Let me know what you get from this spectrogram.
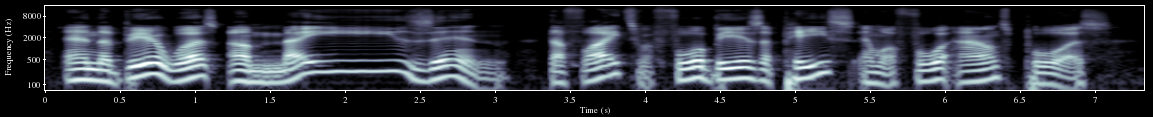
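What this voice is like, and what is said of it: Bad put-on Southern accent. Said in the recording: “How's my southern accent? This is horrible. This is I horrible.”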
